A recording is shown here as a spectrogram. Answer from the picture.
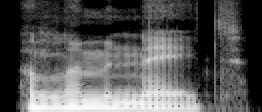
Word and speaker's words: eliminate: And now let's go to another word which we have and it is eliminate. Eliminate. The stress is on the second syllable as well.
